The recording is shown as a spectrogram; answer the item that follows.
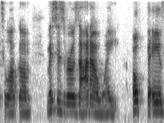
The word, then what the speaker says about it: RoseAda: So, RoseAda. yes. That makes sense. That makes sense. Because usually when names are spelled like that, it would be long.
